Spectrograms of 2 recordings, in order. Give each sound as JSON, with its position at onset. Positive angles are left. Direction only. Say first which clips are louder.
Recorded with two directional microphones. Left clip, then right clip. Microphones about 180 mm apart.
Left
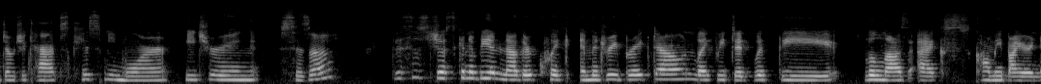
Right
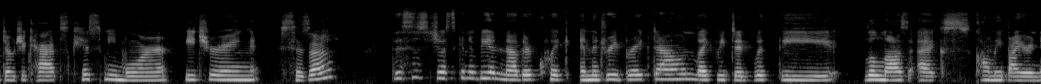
{"t": 0.0, "sound": "speech", "louder": "right 1 dB", "side_deg": -5}
{"t": 3.9, "sound": "speech", "louder": "left 1 dB", "side_deg": -35}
